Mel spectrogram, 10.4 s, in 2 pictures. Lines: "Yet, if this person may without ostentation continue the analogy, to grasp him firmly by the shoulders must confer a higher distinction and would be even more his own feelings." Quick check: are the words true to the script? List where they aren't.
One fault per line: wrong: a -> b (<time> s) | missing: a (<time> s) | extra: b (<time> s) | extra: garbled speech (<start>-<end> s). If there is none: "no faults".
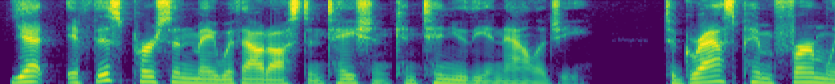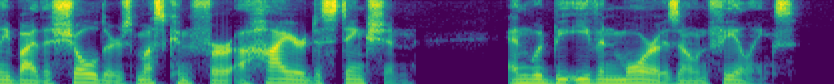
no faults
